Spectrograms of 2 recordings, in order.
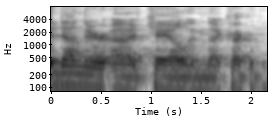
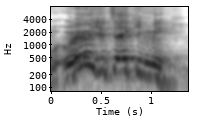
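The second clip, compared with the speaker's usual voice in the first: put-on elderly man voice, much higher. A kidnapped character questions his captor, in an old man voice. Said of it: "find a new old man voice".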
